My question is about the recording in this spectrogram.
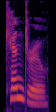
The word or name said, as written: kendrew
